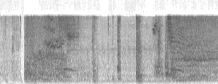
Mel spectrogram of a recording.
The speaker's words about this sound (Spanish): Al día siguiente, en el jardín, Abraham y Homer bajan del coche.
